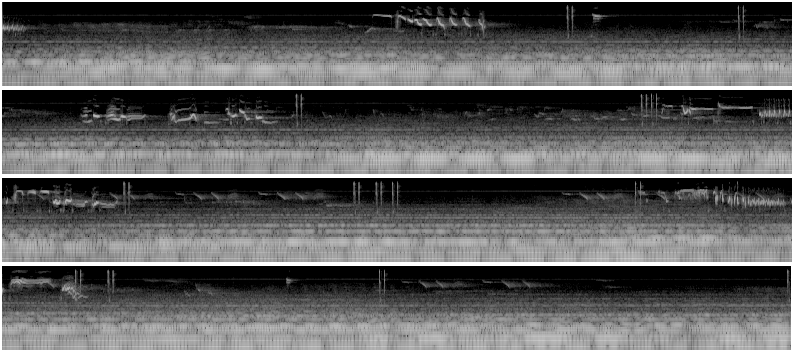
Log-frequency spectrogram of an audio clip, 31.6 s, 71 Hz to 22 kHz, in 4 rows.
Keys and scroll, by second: 2.0 v, 9.8 ..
